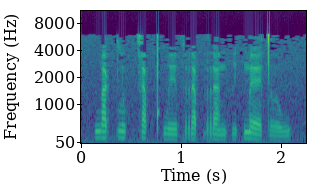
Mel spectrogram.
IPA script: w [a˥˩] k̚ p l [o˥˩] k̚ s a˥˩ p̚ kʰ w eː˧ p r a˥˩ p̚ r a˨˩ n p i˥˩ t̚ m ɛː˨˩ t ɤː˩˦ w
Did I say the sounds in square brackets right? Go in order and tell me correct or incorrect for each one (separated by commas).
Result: correct, incorrect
